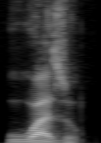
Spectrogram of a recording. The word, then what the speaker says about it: oiseau: C'est un peu comme avoir le son OU suivi du son A.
